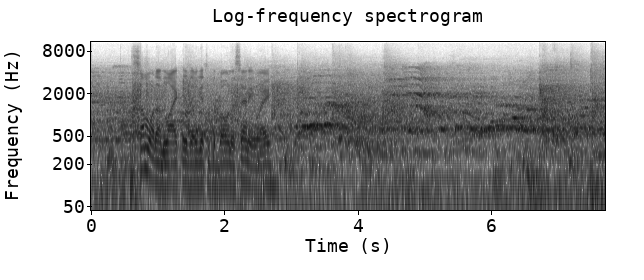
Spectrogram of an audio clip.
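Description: A small crowd chatters in a large echoing hall.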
